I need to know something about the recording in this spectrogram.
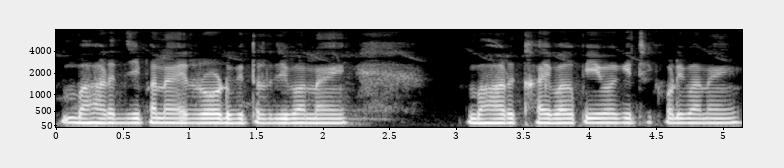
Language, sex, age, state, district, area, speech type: Odia, male, 18-30, Odisha, Malkangiri, urban, spontaneous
